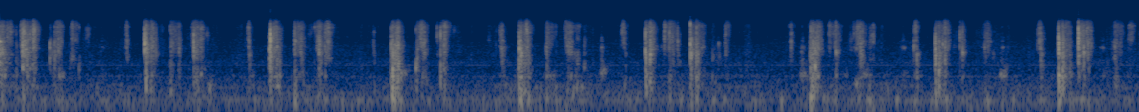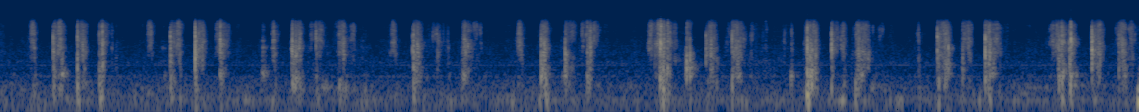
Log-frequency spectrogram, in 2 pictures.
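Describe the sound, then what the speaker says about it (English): Repeated soft riffling and slapping of cards being shuffled up close, in irregular bursts with short pauses, quiet and without talk. "I'll give it a few more shuffles as well before we move on."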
